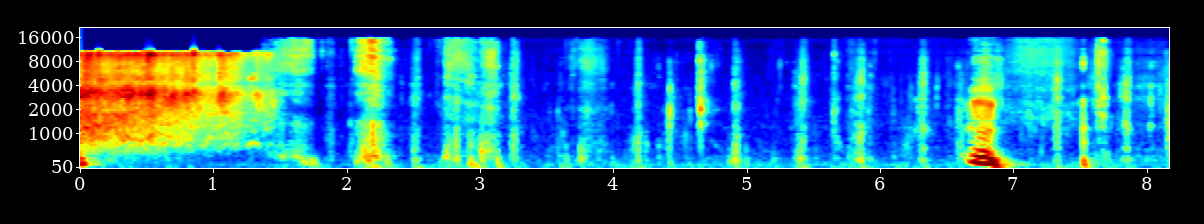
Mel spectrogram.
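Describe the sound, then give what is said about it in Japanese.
Eating noodle soup with Chinese cabbage and bean sprouts: a hissing wash at first, then scattered irregular crunches, bites and clicks, with a short voiced hum near the end. “今白菜ともやしをちょっと入れて食べてみようと思うんですけど、まあ全部は入れないんですけど、溢れちゃうんでね。”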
